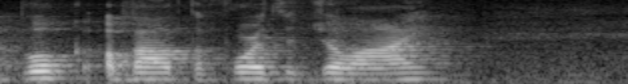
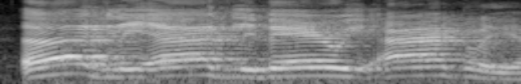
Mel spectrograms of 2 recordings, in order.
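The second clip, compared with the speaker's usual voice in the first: put-on kids taunting; 7 semitones higher, 4 dB louder than usual. Kids taunting Stephanie again.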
